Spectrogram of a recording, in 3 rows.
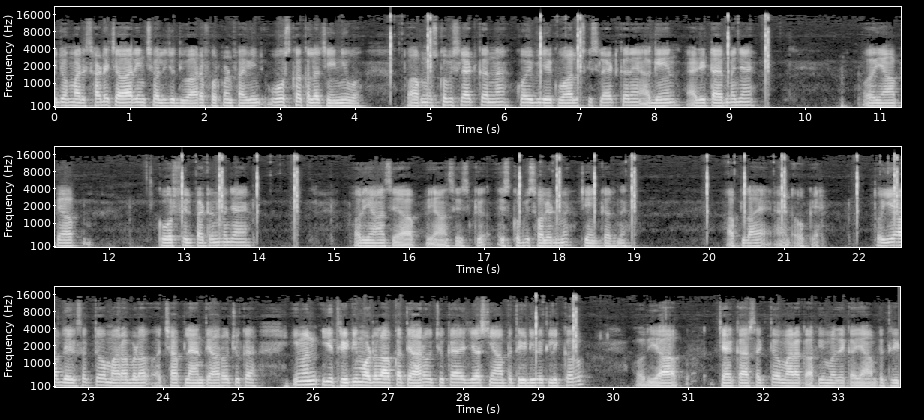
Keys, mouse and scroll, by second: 0.4-0.9 scroll down 1, 1.3 scroll up 1, 3.5 scroll down 1, 4.6 click, 6.0 scroll up 1, 6.7 click, 9.0 click, 13.2 click, 13.2 click, 15.3-15.7 scroll down 1, 16.8-17.8 scroll up 1, 17.8 click, 21.4 scroll down 1, 22.3 click, 22.6-23.0 scroll down 1, 23.4 scroll up 1, 23.9-24.4 scroll down 1, 29.1 click, 30.7-33.8 shift+middle drag.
